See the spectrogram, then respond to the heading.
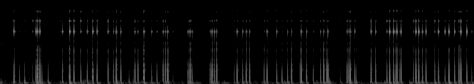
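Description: A glass plate, used as a candle holder or coaster to keep wax stains off a wooden TV cabinet, is tapped in a quick, uneven run of light taps. Each tap gives a bright, high glassy clink that dies away almost instantly.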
